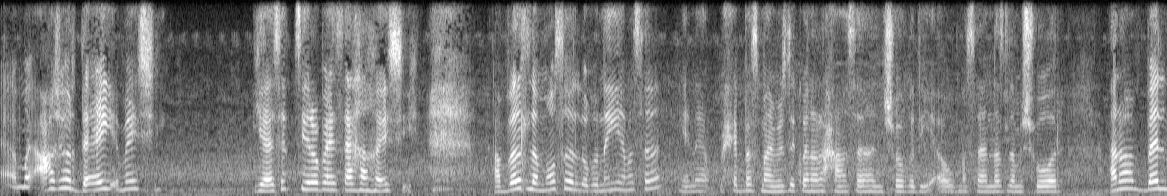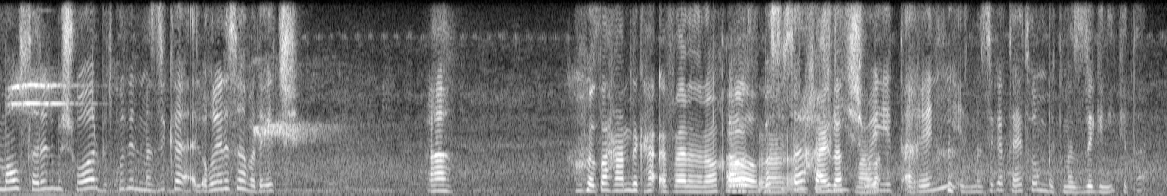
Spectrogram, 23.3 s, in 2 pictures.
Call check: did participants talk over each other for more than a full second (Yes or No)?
Yes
